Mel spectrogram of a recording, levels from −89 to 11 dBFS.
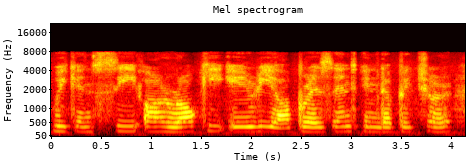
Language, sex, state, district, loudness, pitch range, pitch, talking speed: English, male, Assam, Kamrup Metropolitan, -12 LUFS, 170-180 Hz, 170 Hz, 145 wpm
